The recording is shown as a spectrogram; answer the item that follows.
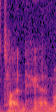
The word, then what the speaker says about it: Tottenham: First of all, tell Ryan how to pronounce those teams the right way. Arsenal. Close enough. And what did you say there? Tottenham. Tottenham. Yes.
